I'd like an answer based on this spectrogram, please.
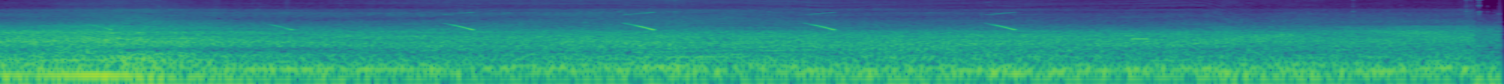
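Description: Road traffic passing at an intersection, a steady rumble and hiss, with five short falling chirps about a second apart through the middle.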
